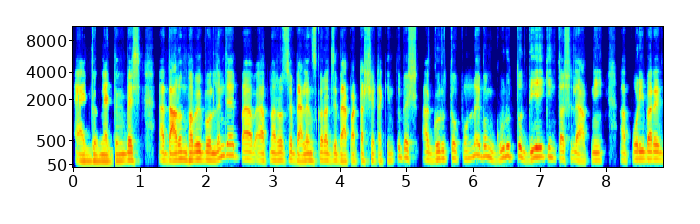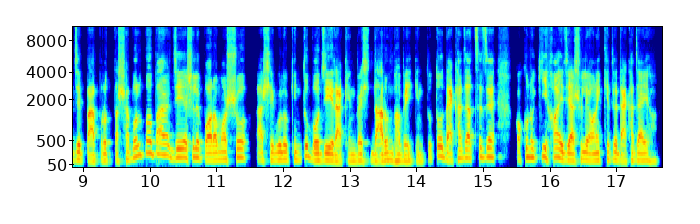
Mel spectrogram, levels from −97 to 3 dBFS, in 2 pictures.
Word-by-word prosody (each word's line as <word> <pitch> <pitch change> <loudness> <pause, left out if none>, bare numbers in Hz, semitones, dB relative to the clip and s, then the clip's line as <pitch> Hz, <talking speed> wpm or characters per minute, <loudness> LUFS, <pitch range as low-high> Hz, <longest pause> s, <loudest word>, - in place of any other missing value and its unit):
একদমই, 105 0 -1
একদমই। 110 +3 -2
বেশ 125 -1 +3 0.4
আ - - +5
দারুণভাবে 130 +2 +6
বললেন, 130 +6 +3
যে 210 - +4 0.2
ব্য - - +2 0.3
আপনার 130 +1 -2
হচ্ছে 130 +2 -1
ব্যালেন্স 120 +2 +3
করার 125 -3 +1
যে - - +1
ব্যাপারটা 105 +2 +1
সেটা - - -3
কিন্তু 115 +8 -8
বেশ 155 - -1 0.2
আ - - +2
গুরুত্বপূর্ণ। 145 +2 -3
এবং 190 -1 -2 0.2
গুরুত্ব 180 +2 0 0.2
দিয়েই 175 +4 +6
কিন্তু 160 -5 -5
আসলে 140 -1 -4
আপনি 125 +5 -3 0.4
আ - - +1
পরিবারের 140 -1 +4
যে 135 - +4
বা 105 - +5
প্রত্যাশা 115 +1 -4
বলব 205 +6 -2 0.2
বা - - +1 0.2
যে 165 - +3
আসলে 165 0 0
পরামর্শ 125 +2 +1 0.4
আ - - -1
সেগুলো 130 +1 -1
কিন্তু 135 +6 -3
বজিয়ে 120 0 +3
রাখেন। 105 - -2
বেশ 115 0 -1 0.2
দারুণভাবেই 110 -4 0
কিন্তু। 105 +1 -12
তো - - +2
দেখা 150 - +2
যাচ্ছে 155 +3 -1
যে, 175 - +3 0.4
কখনো 175 -1 -3
কি 180 - -1
হয় 175 -4 +3
যে 125 - +3
আসলে 135 +3 -3
অনেক 125 +1 -1
ক্ষেত্রে 135 -1 -3
দেখা 110 +5 -2
যায় 120 0 0
হ - - -13
130 Hz, 195 wpm, -25 LUFS, 115-145 Hz, 0.4 s, দারুণভাবে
